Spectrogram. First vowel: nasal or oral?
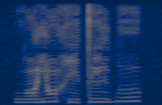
nasal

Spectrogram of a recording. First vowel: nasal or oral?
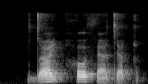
oral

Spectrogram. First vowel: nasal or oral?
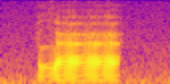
oral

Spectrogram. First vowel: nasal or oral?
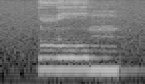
oral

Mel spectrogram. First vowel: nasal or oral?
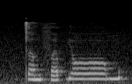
oral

